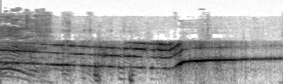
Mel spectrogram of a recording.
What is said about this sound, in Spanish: Bueno, aquí está pasando ahora mismo una ambulancia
